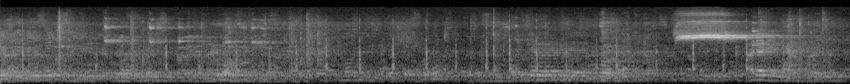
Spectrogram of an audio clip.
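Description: Sneakers squeak on a hard gym floor.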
